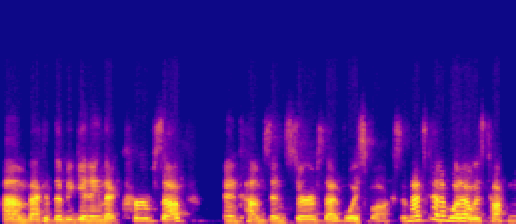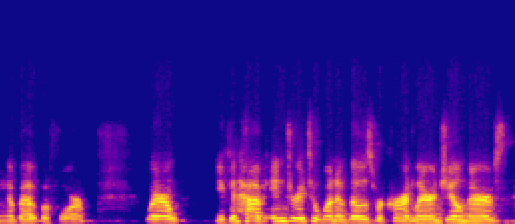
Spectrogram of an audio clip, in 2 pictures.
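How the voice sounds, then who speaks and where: A woman surgeon on a video call, explaining surgery risks to patients in a clear, teaching manner with a few fillers. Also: mid-range voice, steady tone, normal speed, sharp tone, no room sound, lo-fi sound. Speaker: thyroid surgeon. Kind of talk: patient education talk. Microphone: computer mic on a video call.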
